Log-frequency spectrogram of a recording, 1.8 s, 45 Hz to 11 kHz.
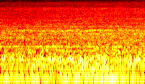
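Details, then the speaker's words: Copart auction car with about 200,000 miles, unexpected runner, exhaust rear section apparently replaced: low steady engine hum with no misses, ticks or knocks; smooth healthy idle. "That is smooth."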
